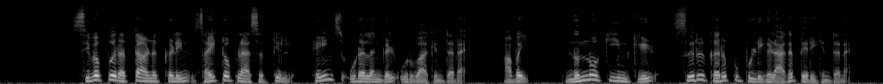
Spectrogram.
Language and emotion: Tamil, neutral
